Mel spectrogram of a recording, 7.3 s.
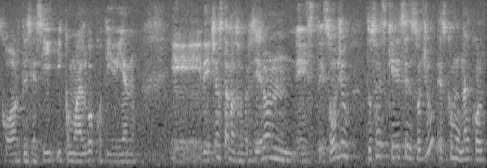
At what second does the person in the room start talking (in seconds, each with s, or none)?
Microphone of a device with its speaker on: none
